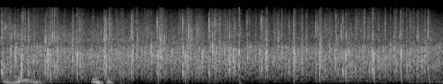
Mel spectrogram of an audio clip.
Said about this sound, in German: Gab es den Applaus jetzt, weil Sie so lange dafür gekämpft haben, weil Sie so gegen, gegen Windmühlenflügel im wahrsten Sinne des Wortes kämpfen?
